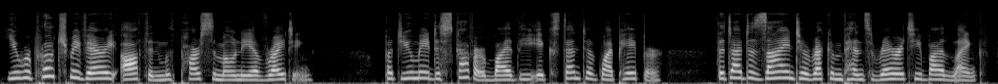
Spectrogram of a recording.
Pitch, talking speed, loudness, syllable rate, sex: 245 Hz, 160 wpm, -19 LUFS, 5.1 syllables/s, female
